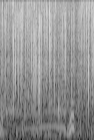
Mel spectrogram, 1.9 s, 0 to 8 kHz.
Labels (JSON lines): {"label": "biophony, cascading saw", "recorder": "SoundTrap 600 or HydroMoth"}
